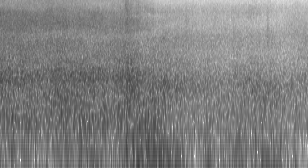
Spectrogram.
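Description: Ocean surf breaking and washing up the sand, with wind buffeting the microphone. The hissing wash thins out about halfway through.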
